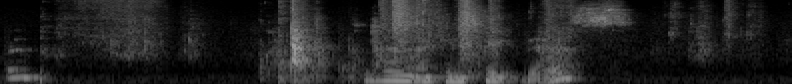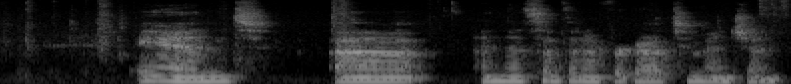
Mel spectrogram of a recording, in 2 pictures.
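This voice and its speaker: A woman's voice: fairly low pitch, slow pace, gravelly, long pauses. A middle-aged woman giving a casual, chatty hands-on tutorial, talking herself through each step as she works at a table. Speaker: sewing instructor hosting a live stream. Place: indoors at a work table. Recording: noisy home recording with rustling paper and clicks. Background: paper rustling, clicks, steady noise.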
